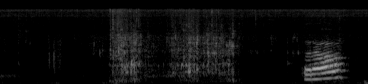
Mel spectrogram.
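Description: Wet yarn splashes and drips into a pot of water.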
